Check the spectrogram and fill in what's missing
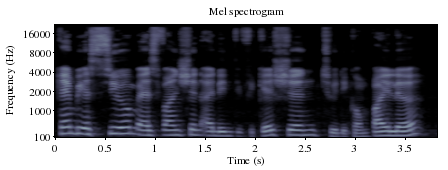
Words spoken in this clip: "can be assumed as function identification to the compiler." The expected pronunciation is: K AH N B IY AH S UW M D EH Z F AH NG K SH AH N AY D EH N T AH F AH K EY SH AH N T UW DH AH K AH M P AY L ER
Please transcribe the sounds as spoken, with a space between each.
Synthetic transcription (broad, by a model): K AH N B IY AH S UW M EH S F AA NG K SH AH N AY D EH N T AH F AH K EY SH AH N T UW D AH K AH M P AY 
